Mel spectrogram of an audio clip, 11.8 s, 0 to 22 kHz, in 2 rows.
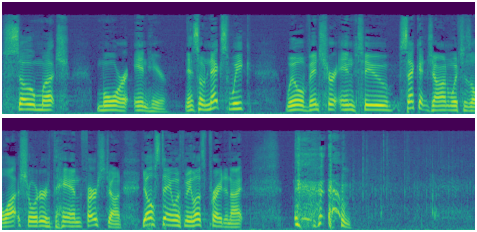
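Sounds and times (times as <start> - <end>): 
speech: 0.1 - 10.4
coughing and throat clearing: 9.6 - 10.4.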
